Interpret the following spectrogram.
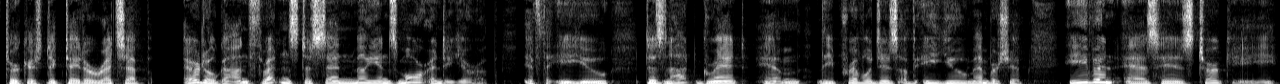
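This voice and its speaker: A man hosting a radio commentary program, reading a scripted opinion piece in a measured, emphatic, pointed way. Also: fairly high pitch, dark tone, husky.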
